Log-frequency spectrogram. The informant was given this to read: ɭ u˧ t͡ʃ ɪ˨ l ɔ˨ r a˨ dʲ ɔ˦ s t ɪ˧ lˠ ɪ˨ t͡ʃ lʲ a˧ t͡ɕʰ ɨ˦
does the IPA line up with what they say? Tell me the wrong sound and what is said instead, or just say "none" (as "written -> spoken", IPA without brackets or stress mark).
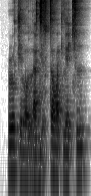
none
